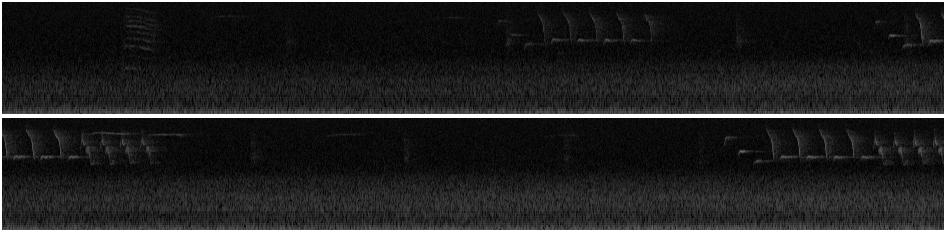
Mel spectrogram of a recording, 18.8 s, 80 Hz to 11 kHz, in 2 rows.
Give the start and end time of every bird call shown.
1.0s-1.7s: Gray Catbird (Dumetella carolinensis)
4.8s-18.8s: American Goldfinch (Spinus tristis)

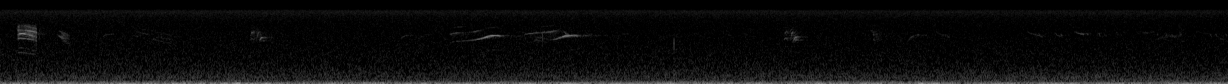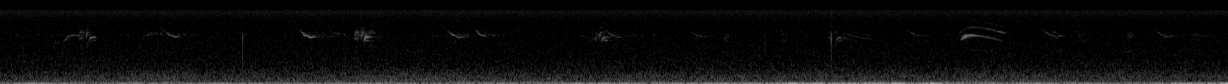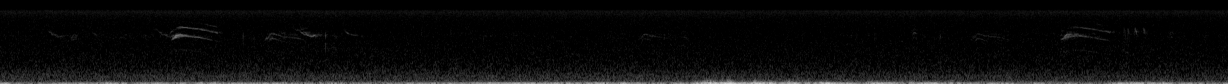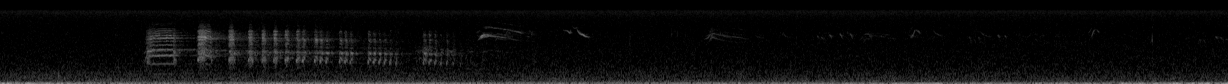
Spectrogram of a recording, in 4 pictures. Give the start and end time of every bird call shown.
0.2s-0.7s: Hawaii Amakihi (Chlorodrepanis virens)
2.5s-2.7s: Hawaii Amakihi (Chlorodrepanis virens)
4.5s-5.8s: Hawaii Amakihi (Chlorodrepanis virens)
7.8s-8.1s: Hawaii Amakihi (Chlorodrepanis virens)
13.1s-13.3s: Hawaii Amakihi (Chlorodrepanis virens)
15.8s-16.0s: Hawaii Amakihi (Chlorodrepanis virens)
18.2s-18.5s: Hawaii Amakihi (Chlorodrepanis virens)
20.6s-21.1s: Hawaii Amakihi (Chlorodrepanis virens)
21.9s-22.3s: Hawaii Amakihi (Chlorodrepanis virens)
26.3s-26.8s: Hawaii Amakihi (Chlorodrepanis virens)
27.2s-27.6s: Hawaii Amakihi (Chlorodrepanis virens)
30.9s-31.3s: Hawaii Amakihi (Chlorodrepanis virens)
34.3s-34.7s: Hawaii Amakihi (Chlorodrepanis virens)
35.2s-35.7s: Hawaii Amakihi (Chlorodrepanis virens)
38.3s-41.5s: Erckel's Francolin (Pternistis erckelii)
41.6s-42.2s: Hawaii Amakihi (Chlorodrepanis virens)
42.5s-42.7s: Warbling White-eye (Zosterops japonicus)
43.9s-44.3s: Hawaii Amakihi (Chlorodrepanis virens)
45.9s-46.1s: Hawaii Amakihi (Chlorodrepanis virens)
47.7s-47.8s: Hawaii Amakihi (Chlorodrepanis virens)

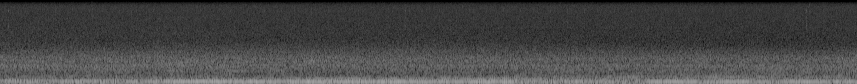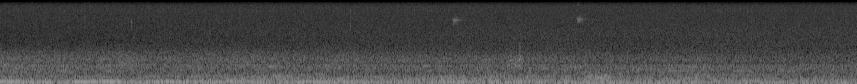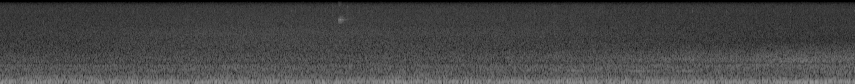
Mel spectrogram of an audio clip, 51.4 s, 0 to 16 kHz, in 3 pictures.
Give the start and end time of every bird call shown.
25.9s-28.8s: unidentified bird
40.9s-41.2s: unidentified bird

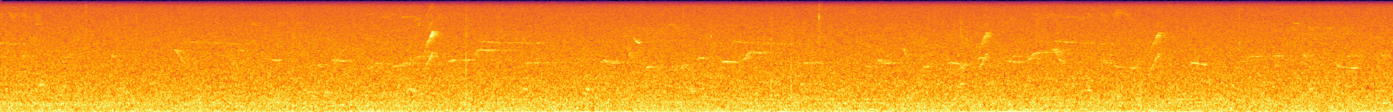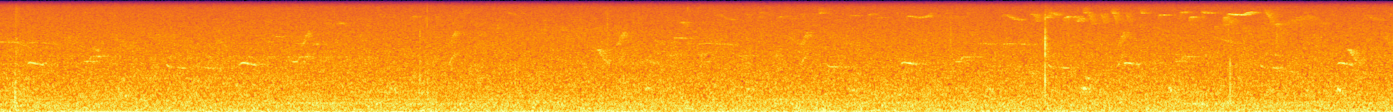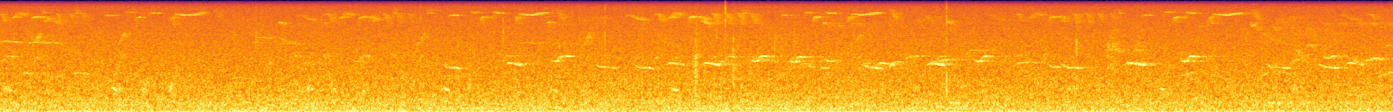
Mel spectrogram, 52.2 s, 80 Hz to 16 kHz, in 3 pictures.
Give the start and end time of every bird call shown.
5.2s-5.5s: Azara's Spinetail (Synallaxis azarae)
40.4s-52.2s: Yellow-backed Oriole (Icterus chrysater)

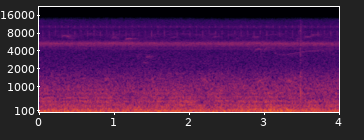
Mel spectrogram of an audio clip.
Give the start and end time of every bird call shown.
0.0s-4.0s: Black-capped Chickadee (Poecile atricapillus)

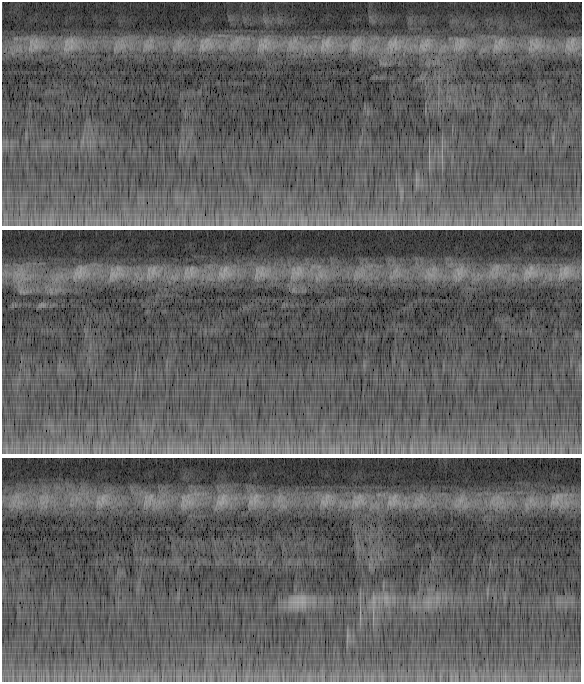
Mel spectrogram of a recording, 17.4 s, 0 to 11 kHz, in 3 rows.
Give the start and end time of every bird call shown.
0.0s-1.3s: Undulated Tinamou (Crypturellus undulatus)
0.0s-15.1s: Horned Screamer (Anhima cornuta)
0.0s-17.4s: Russet-backed Oropendola (Psarocolius angustifrons)
7.9s-10.4s: Gray Antwren (Myrmotherula menetriesii)
12.8s-15.0s: White-winged Becard (Pachyramphus polychopterus)
14.3s-17.4s: Undulated Tinamou (Crypturellus undulatus)

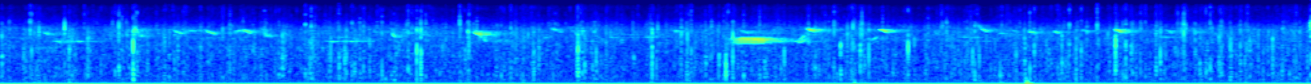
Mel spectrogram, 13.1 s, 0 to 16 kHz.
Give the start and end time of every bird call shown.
0.4s-1.0s: Iiwi (Drepanis coccinea)
3.2s-3.7s: Iiwi (Drepanis coccinea)
7.3s-7.9s: Omao (Myadestes obscurus)

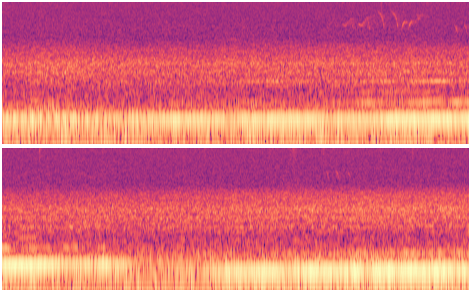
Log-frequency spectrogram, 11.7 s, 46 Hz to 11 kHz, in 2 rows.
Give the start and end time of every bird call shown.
4.0s-5.3s: Gray Catbird (Dumetella carolinensis)
5.3s-6.0s: American Goldfinch (Spinus tristis)

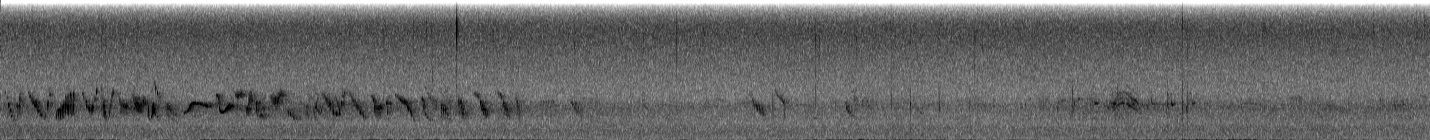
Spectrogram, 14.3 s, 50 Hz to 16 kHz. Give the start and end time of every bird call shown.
0.0s-5.8s: Eurasian Skylark (Alauda arvensis)
7.4s-7.8s: Eurasian Skylark (Alauda arvensis)
10.4s-12.0s: Hawaii Amakihi (Chlorodrepanis virens)

